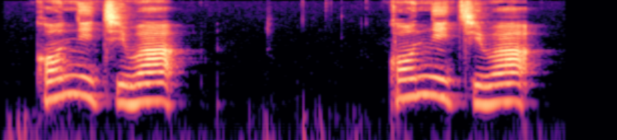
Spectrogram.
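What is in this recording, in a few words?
"konnichiwa", Japanese, Kansai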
